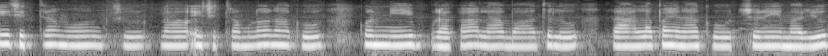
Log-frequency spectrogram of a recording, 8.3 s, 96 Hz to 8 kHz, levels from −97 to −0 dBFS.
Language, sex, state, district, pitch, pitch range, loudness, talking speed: Telugu, female, Andhra Pradesh, Krishna, 225 Hz, 220-235 Hz, -14 LUFS, 95 wpm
